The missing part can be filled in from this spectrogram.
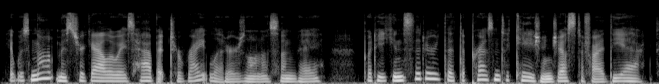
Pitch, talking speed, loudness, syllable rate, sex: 165 Hz, 200 wpm, -17 LUFS, 6.0 syllables/s, female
